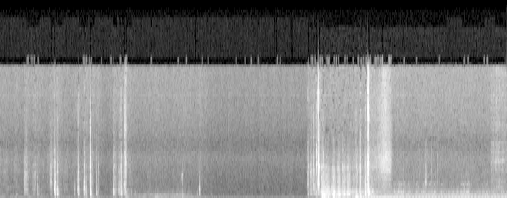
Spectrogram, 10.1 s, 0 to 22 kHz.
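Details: VW Polo CL (86C) with AAU engine, after replacing a faulty Hall sender: after some clicks and handling, engine catches at once and settles into a smooth, even idle with no misses; normal idle after repair.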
